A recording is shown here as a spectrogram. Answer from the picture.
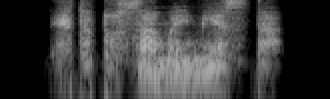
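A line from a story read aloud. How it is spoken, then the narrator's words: Whisper. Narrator (Russian): прошептал он Барде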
